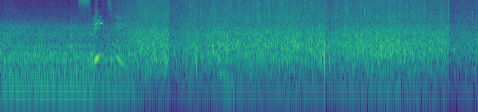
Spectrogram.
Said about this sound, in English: we've got some nice refreshing rain. It's sleety.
